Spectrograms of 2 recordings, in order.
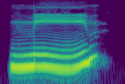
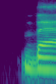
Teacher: மீம் வெளிப்புற உதடு, ப உட்புற பகுதியினுடைய உதடு, வாயை குவிச்சு திருப்பி சவுண்ட உருவாக்கி பேக்ல ஓபன் பண்ணிட்டு திருப்பி பேக் டு ஃபார்ம் அதே இடத்துக்கு கொண்டு வந்து வைக்கிறது.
